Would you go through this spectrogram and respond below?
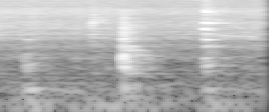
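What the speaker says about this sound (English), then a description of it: "just browning the mushrooms, getting them all covered in that nice greasy bacon fat." Mushrooms frying in greasy bacon fat, a steady bright sizzle with a few soft stirring scrapes.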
